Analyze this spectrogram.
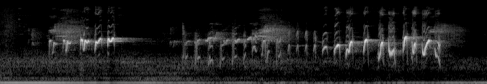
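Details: Decoy red-eyed bulbul singing two bursts of liquid, warbling whistles: a short phrase near the start, then a longer run of quick bright notes climbing and falling over a faint low hum.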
